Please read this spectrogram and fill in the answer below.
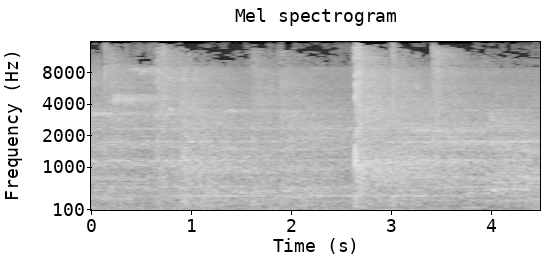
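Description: Badminton racket striking a shuttlecock: one sharp, loud hit about two-thirds of the way through, with a fainter hit earlier, each ringing on briefly in a large echoing hall.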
